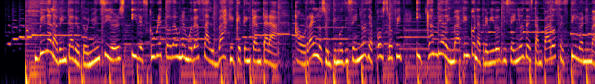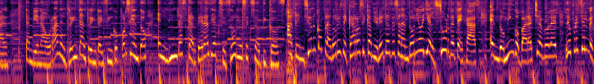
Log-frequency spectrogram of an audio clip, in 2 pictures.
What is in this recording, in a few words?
spanish females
